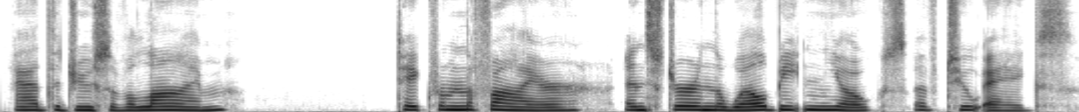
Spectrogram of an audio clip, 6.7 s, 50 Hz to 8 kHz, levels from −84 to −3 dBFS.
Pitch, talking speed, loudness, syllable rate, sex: 220 Hz, 180 wpm, -16 LUFS, 4.1 syllables/s, female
